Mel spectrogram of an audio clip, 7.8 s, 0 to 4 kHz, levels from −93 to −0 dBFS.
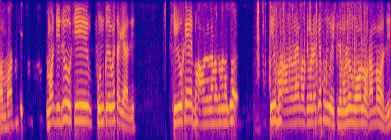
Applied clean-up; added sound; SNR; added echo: neural mask model RNNoise.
